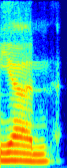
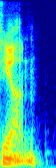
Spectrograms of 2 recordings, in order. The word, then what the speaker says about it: Yeun: I think it's Yeun. – I think it's closer to Win.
